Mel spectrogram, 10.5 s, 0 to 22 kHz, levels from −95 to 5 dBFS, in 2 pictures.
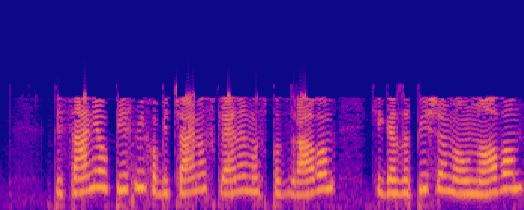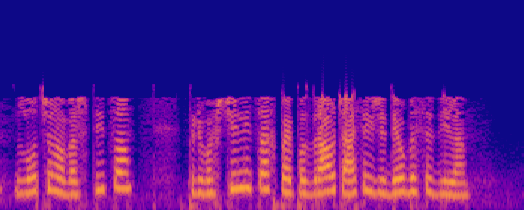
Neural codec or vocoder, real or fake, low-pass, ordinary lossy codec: none; real; 10.8 kHz; AAC, 16 kbps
